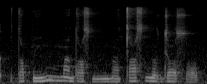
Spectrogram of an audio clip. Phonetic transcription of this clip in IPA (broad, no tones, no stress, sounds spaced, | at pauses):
dˤ ɯ p ĩ mː ẽ dˤ u sˤ nː ũ tˤ ɯ sˤ n u d ø sˤ ø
